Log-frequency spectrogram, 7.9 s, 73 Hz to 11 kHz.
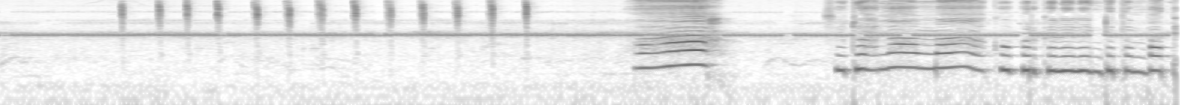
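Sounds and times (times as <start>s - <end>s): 
gecko chirping call: 0.8s - 3.9s
speech: 5.6s - 7.8s.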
